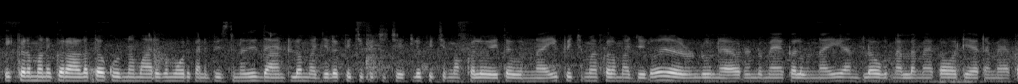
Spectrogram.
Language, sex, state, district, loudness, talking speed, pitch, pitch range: Telugu, female, Telangana, Karimnagar, -21 LUFS, 170 wpm, 165 Hz, 155-170 Hz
